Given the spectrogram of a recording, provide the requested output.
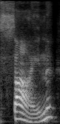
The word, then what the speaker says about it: sign: Although you know that you don't pronounce it but if you don't put the G you would actually lose the link to signal.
